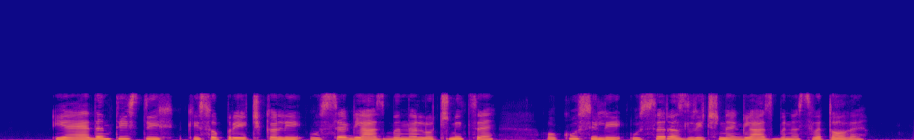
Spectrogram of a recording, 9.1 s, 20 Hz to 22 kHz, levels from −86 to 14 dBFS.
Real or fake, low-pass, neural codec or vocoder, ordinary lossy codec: fake; 7.2 kHz; codec, 16 kHz, 4 kbps, X-Codec, HuBERT features, trained on balanced general audio; none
